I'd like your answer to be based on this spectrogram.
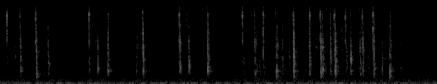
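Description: Fingertips with long red nails type rapidly on a Lofree mechanical keyboard with a white plastic case and round pink and grey plastic keycaps. About twenty-one short, bright, clacky key taps come in quick uneven bursts, each dying away almost at once over a faint low hum.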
